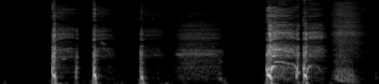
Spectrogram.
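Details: Acted cough by a male voice performer (all acting) portraying a young man with a cold: several short dry coughs in two bursts with a breathy exhale between; coughing since yesterday, no fever.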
